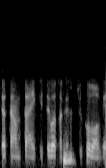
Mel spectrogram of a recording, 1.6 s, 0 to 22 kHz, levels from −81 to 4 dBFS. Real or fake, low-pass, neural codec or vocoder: real; 7.2 kHz; none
